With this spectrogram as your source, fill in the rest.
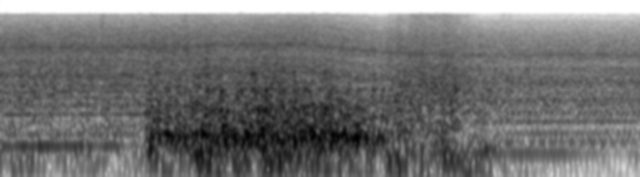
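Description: Truck tyres rumble loudly over a wooden bridge.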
